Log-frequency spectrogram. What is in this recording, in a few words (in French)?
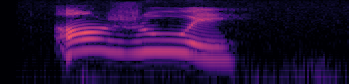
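"Enjoue", French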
